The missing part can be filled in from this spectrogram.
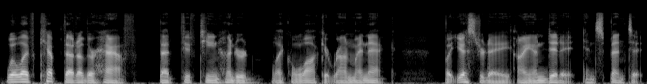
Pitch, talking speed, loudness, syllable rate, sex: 85 Hz, 215 wpm, -21 LUFS, 5.7 syllables/s, male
